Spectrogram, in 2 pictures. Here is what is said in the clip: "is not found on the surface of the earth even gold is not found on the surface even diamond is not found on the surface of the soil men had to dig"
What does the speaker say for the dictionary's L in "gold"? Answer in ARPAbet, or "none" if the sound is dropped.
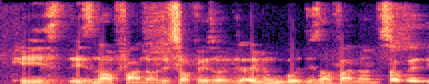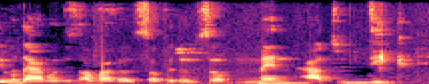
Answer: none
